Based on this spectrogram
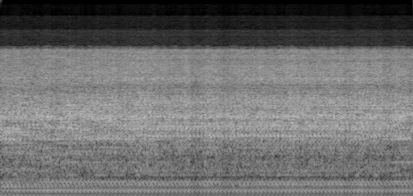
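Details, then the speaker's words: Small single-cylinder generator running on gas from a line and tap in a shed: even, steady buzzing drone at constant speed, no misses or surging; idling healthy. "так так так працює він як ви вже поняли на газу"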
